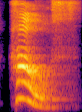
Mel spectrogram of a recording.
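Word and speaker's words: Haus: H pronounced as ha. In German ha is always breathed out. It is never silent like in some English words. The example word is house.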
